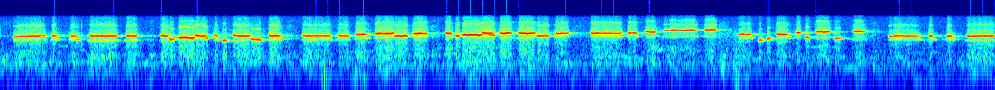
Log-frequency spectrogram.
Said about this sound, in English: That particular thing is a fragment of the second movement of Beethoven's Seventh Symphony. Now give us the same thing in counterpoint.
